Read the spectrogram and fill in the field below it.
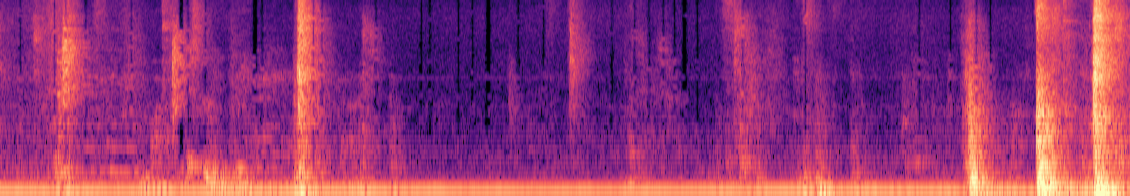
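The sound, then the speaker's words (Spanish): A door is shut with a few sharp clunks and rattles near the end, after an earlier single knock, all over a steady low electrical hum. “Me van a ver cerrar la puerta.”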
